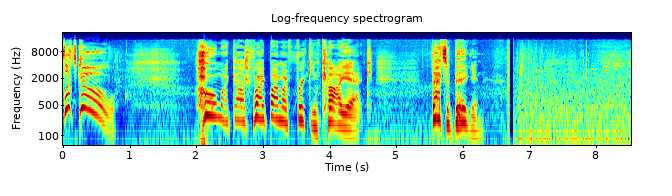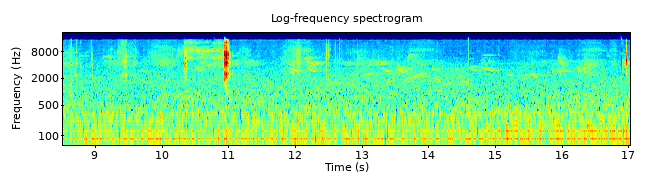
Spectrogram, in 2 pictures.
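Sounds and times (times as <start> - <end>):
small birds chirping: 6.2 - 17.0.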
